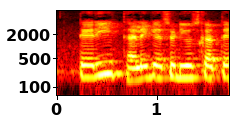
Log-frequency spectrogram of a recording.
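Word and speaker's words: terephthalic: टेरीथैलिक acid use करते हैं. पिथैलिक नहीं बोलेंगे, PS साइलेंट होता है.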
